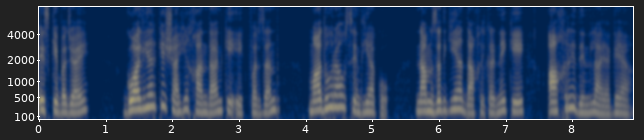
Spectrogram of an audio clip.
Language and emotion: Urdu, neutral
